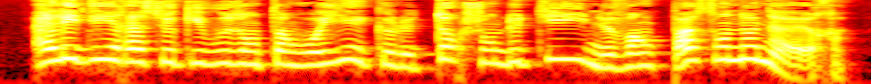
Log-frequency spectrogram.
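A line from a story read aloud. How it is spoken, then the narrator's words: Exclaiming. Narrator (French): s'écria-t-il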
